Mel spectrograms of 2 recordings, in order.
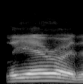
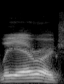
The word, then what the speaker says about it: Liero: Can I get a refresher on how to say his last name here? – Liero, there you go. – Like the Aero bar.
